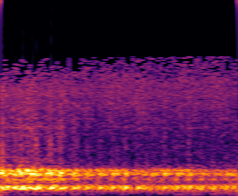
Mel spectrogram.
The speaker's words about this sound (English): And with the last burst, the engines go slowly dwindling away until the air screws are stopping.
